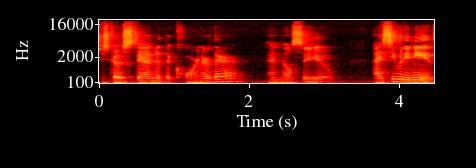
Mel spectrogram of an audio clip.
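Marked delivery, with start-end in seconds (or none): 0.0-3.1 quiet, muttered aside under the breath. Retelling a tip another person in the airport gave: imitating a muttered aside. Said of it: "under his breath".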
